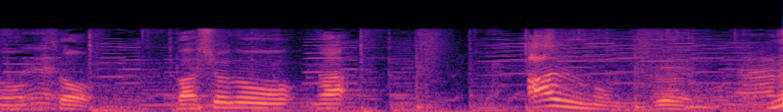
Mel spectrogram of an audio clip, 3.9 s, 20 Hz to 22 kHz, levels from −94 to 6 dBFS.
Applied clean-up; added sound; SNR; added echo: none; none; none; none.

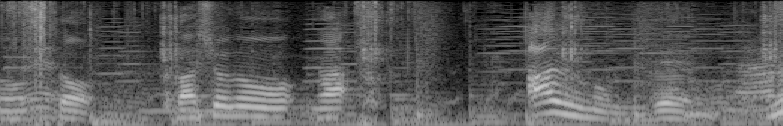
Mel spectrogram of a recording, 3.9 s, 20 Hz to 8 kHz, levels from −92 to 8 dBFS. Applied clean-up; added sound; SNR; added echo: none; Tick-tock + Keys jangling; 12 dB; none.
